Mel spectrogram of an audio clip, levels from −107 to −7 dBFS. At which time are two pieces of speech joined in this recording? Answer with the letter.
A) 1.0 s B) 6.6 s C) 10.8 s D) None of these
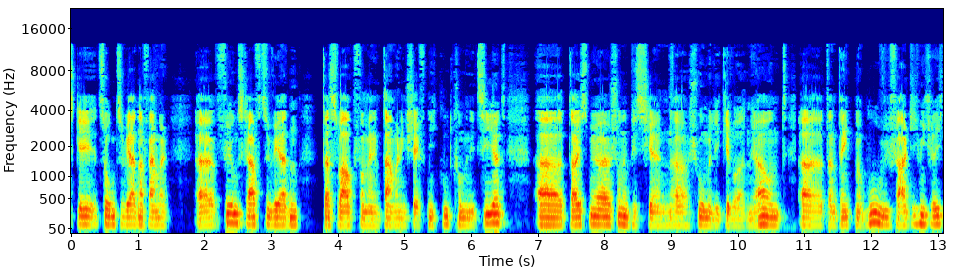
C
